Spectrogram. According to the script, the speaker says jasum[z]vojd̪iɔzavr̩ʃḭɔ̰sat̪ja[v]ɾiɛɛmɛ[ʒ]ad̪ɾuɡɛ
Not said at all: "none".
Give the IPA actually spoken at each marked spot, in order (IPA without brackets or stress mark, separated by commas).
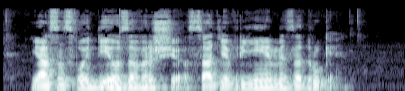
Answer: s, v, z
